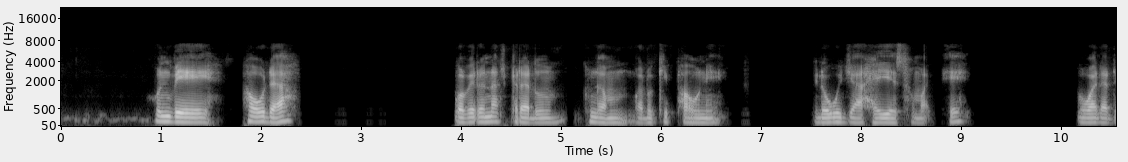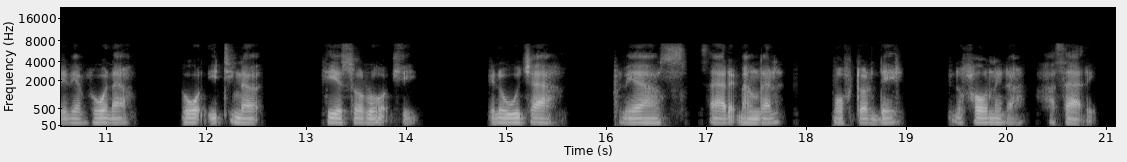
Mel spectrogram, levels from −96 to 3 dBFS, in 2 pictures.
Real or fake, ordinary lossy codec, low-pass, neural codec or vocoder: fake; Opus, 64 kbps; 7.2 kHz; codec, 24 kHz, 0.9 kbps, WavTokenizer, small release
